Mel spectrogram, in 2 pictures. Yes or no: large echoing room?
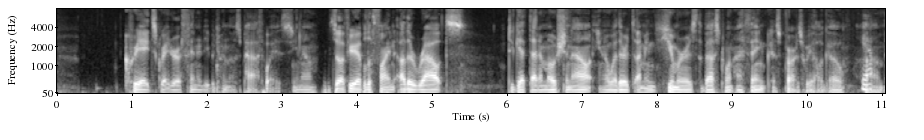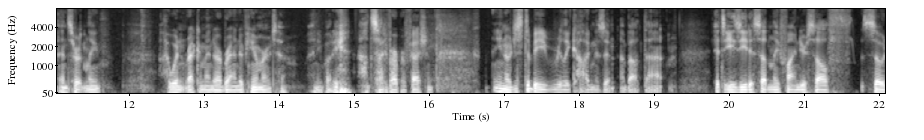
no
